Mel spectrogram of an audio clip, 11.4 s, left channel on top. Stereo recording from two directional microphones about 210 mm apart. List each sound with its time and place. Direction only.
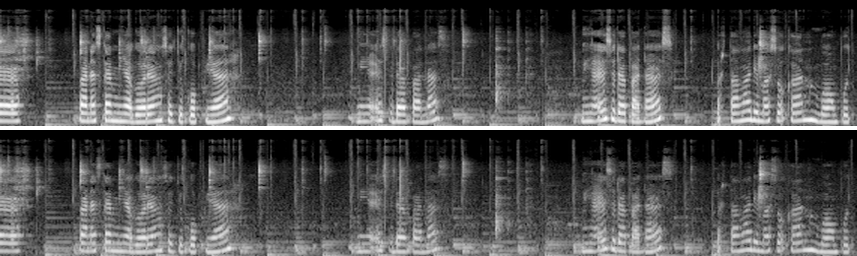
0.0 s music: 40° left (ahead or behind)
1.0 s a woman's voice: 40° left (ahead or behind)
4.8 s a sound: 50° left (ahead or behind)
5.2 s a woman's voice: 40° left (ahead or behind)
7.7 s speech: 45° left (ahead or behind)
